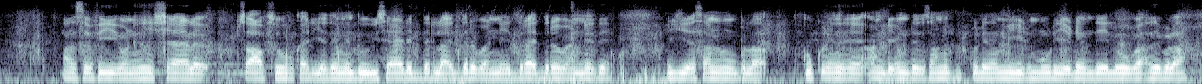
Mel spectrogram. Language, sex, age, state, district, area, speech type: Dogri, male, 18-30, Jammu and Kashmir, Kathua, rural, spontaneous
